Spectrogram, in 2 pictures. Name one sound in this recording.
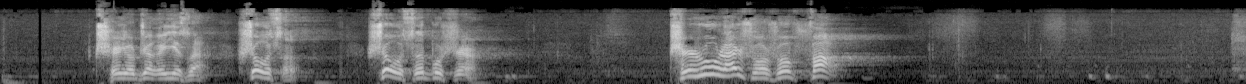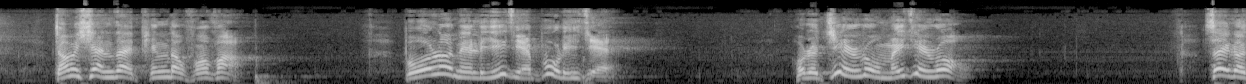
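An elderly man speaks slowly and deliberately through a microphone, in short phrases with long pauses.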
